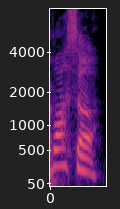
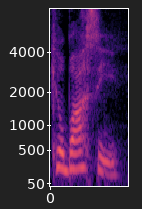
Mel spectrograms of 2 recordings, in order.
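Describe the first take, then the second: First: The word ends with an 'ah' vowel. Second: The word ends with an 'ee' vowel. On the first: The speaker calls it right. "kielbasa, not kielbasi" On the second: The speaker calls it wrong. "not kielbasi"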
